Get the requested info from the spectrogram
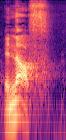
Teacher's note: Accent tonique ici sur la seconde syllabe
